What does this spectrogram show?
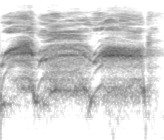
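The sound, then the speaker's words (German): A person imitates a pig's squeal as a joke sound for a car airbag deploying: two long, shrill, wavering squeals with a short break between, loud, fading out at the end. “Und wenn, du, wenn, der, wenn der Airbag aufgeht, gibt es so ein Schwein.”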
